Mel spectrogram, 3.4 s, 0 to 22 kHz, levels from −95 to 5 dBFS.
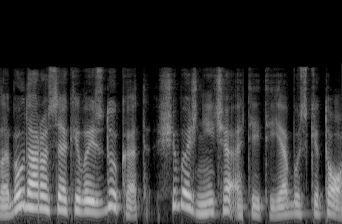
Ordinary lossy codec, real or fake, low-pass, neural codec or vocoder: MP3, 64 kbps; real; 7.2 kHz; none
